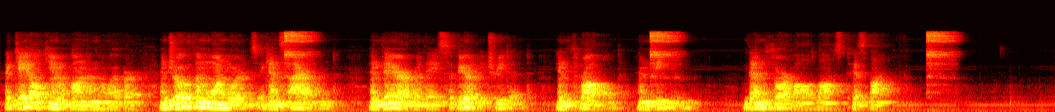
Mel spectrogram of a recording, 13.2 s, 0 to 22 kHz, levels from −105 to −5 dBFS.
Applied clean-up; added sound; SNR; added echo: neural separator model SepFormer DNS4.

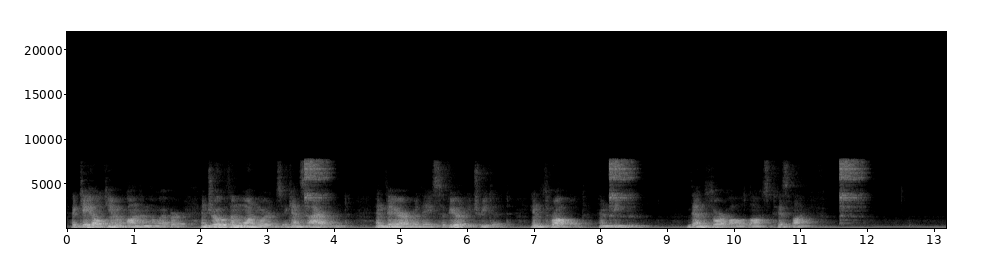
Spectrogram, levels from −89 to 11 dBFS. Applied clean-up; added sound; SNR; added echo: none; Hi-hat; 20 dB; reverberation time 0.9 s.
